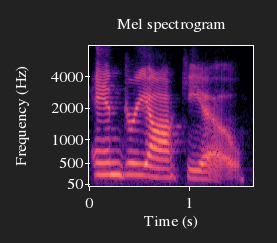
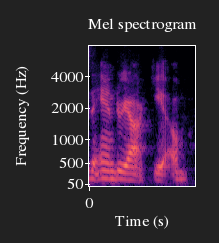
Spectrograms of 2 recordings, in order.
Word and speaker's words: Andreacchio: the screen and yes his name is pronounced andreakio I don't know why after all these years people can't like get it to work get their mouth to work properly but it is andreakyo okay now then um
